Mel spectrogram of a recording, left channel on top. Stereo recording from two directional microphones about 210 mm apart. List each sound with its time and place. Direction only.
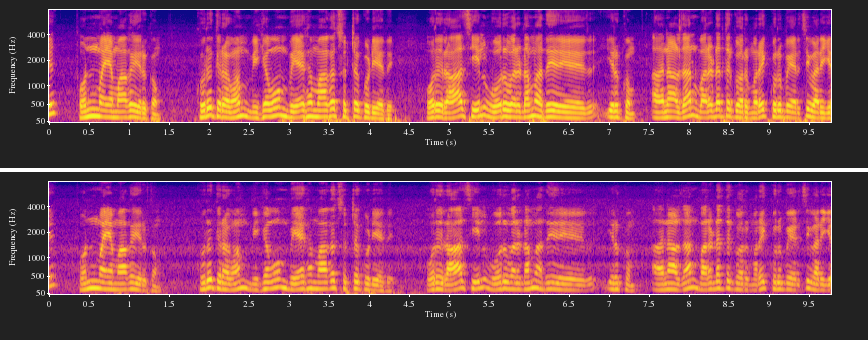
0.0 s a man's voice: 45° left (ahead or behind)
